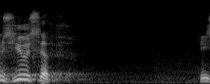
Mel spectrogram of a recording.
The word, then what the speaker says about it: Yusuf: la my name is Yousef did you say Yousef who said Yousef you're very good I wish you teach my wife she keeps mispronouncing it she calls me useless alhamdulillah now how many of you were in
